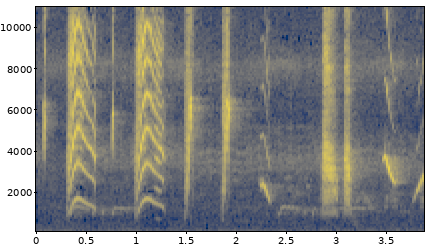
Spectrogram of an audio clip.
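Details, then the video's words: Long-tailed shrike singing a varied song of borrowed wild-bird phrases: loud buzzy downslurred notes, a few thin whistles, and harsh rasps spaced through the phrase. "SUARA CENDET GACOR ISIAN ALAM"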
